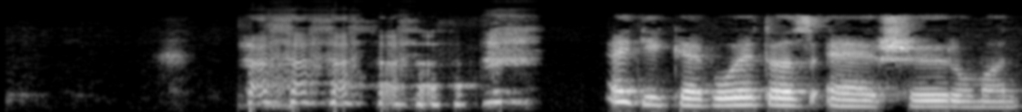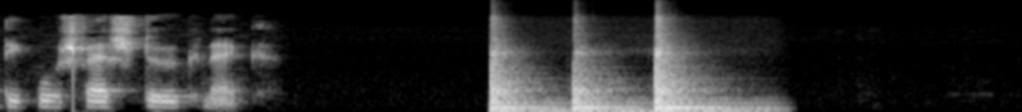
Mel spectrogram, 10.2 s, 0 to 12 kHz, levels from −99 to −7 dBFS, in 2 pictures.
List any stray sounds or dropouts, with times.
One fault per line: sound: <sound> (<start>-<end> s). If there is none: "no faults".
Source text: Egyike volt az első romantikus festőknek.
sound: laugh (1.2-2.7 s)
sound: thud (7.6-9.1 s)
